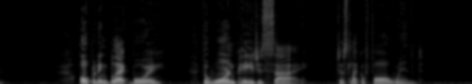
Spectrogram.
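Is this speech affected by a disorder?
No.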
